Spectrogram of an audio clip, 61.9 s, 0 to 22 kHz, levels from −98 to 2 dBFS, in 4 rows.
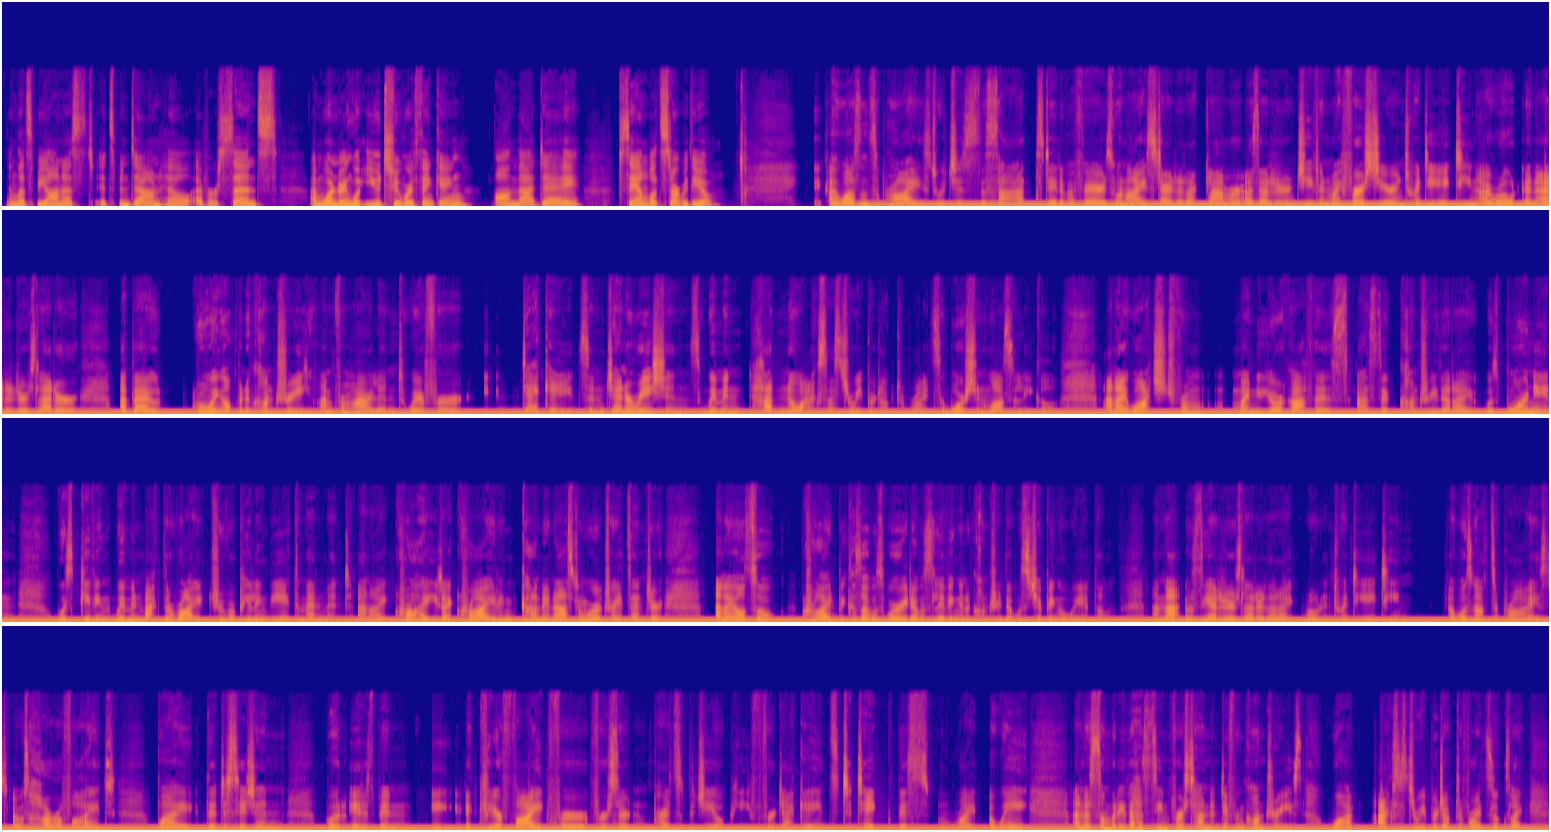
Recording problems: electrical hum; loud; from 8.5 s on; 50 Hz, 6 dB below the speech

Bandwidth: 14.5 kHz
